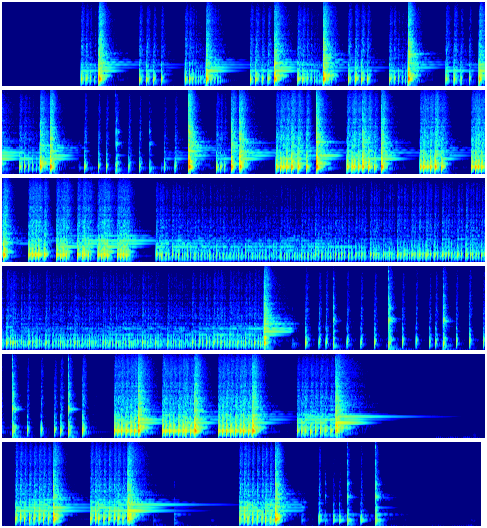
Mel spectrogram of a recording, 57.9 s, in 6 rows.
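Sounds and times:
low-tuned designer snare drum: 1.6 - 45.9, 48.6 - 51.4, 53.1 - 56.0.

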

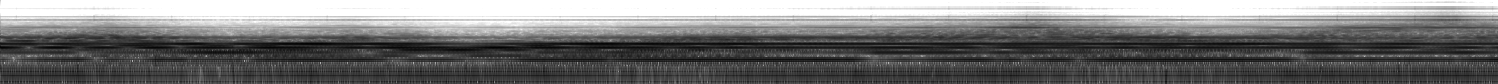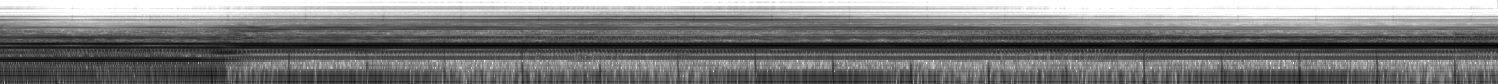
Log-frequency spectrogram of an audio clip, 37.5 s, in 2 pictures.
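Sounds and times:
drone: 0.0 - 37.4.

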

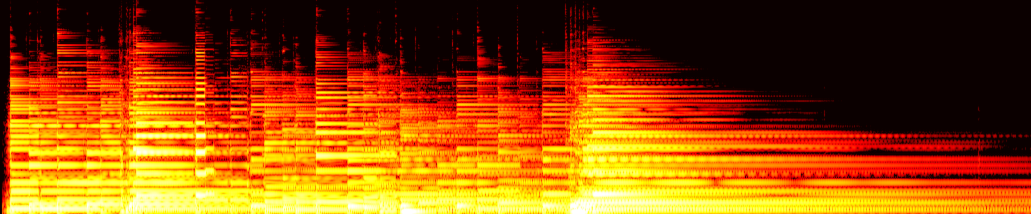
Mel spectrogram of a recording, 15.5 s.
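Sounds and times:
guitar picking through a cardioid microphone: 0.0 - 15.4.

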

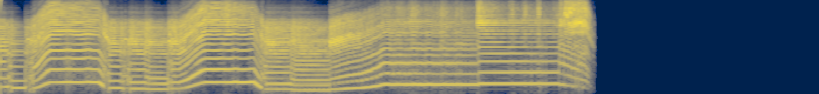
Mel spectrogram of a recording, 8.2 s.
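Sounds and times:
Stratocaster overdrive through Whammy pedal: 0.0 - 6.0.

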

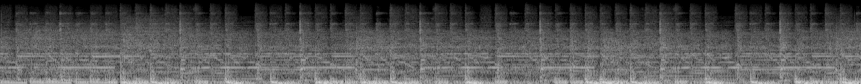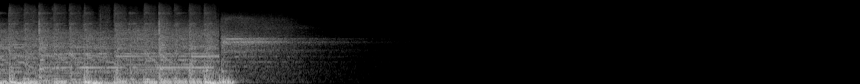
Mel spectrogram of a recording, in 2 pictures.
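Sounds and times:
cinematic rock music: 0.0 - 11.4.

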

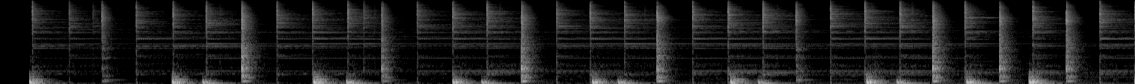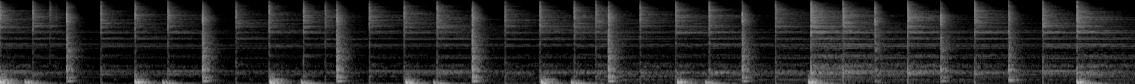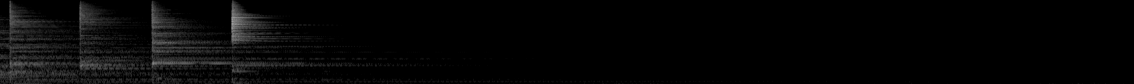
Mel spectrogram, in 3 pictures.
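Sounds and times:
drums: 0.3 - 25.8.

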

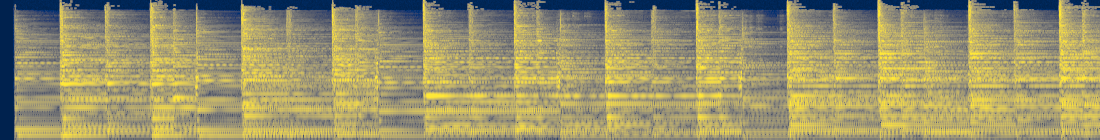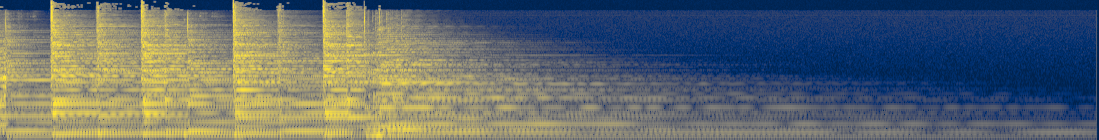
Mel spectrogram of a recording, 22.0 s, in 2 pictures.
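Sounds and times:
strummed acoustic 12 string guitar: 0.2 - 21.9.

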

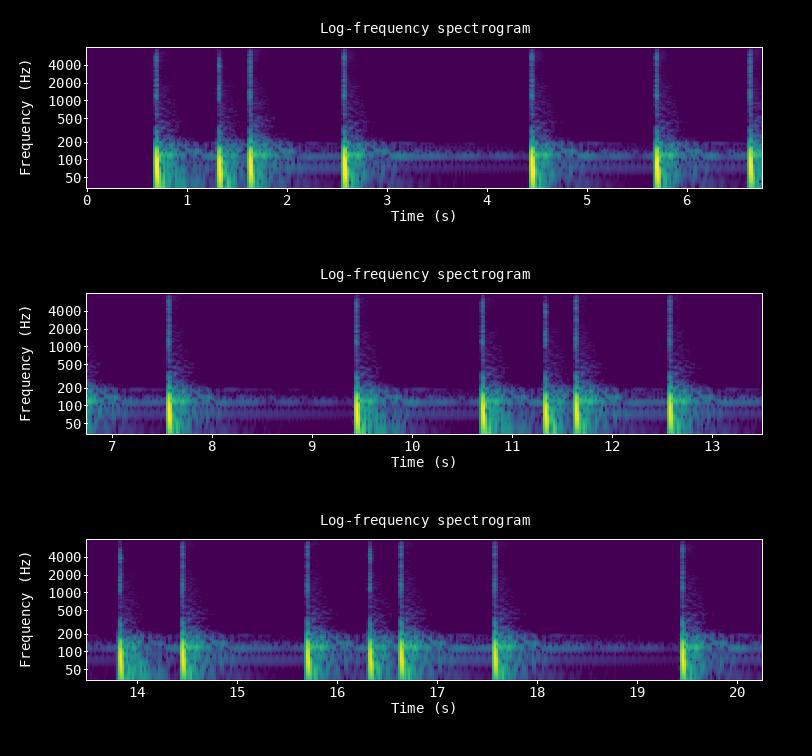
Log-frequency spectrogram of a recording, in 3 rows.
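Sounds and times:
kick drum with slow to fast attack: 0.7 - 3.1, 4.4 - 5.0, 5.7 - 8.2, 9.4 - 10.0, 10.7 - 13.2, 13.8 - 14.9, 15.7 - 18.1, 19.4 - 20.2.

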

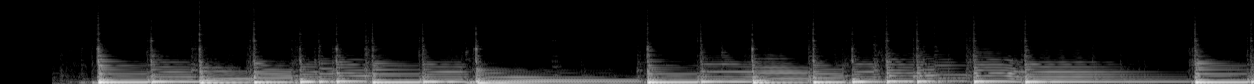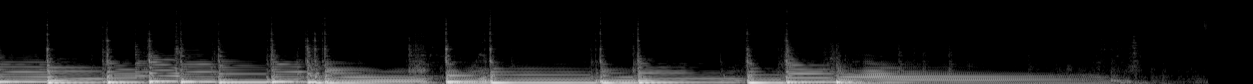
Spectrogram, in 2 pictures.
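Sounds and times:
slow upright bass comping: 0.7 - 24.2.

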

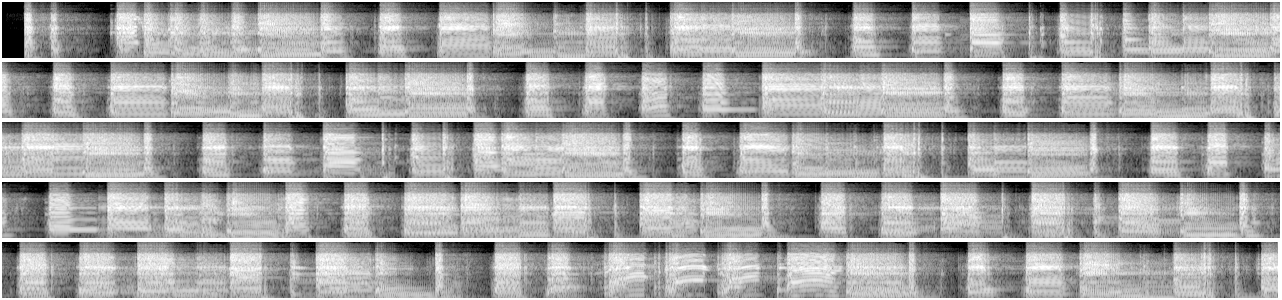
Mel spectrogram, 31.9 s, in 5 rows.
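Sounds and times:
Strat guitar crunch through Harley Benton Tube 15 amp: 0.1 - 31.9.

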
